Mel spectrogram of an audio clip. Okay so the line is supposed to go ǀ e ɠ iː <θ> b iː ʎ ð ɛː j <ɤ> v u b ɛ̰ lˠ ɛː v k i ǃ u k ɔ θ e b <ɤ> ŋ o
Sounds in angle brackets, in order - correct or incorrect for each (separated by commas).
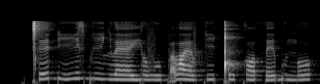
incorrect, correct, incorrect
